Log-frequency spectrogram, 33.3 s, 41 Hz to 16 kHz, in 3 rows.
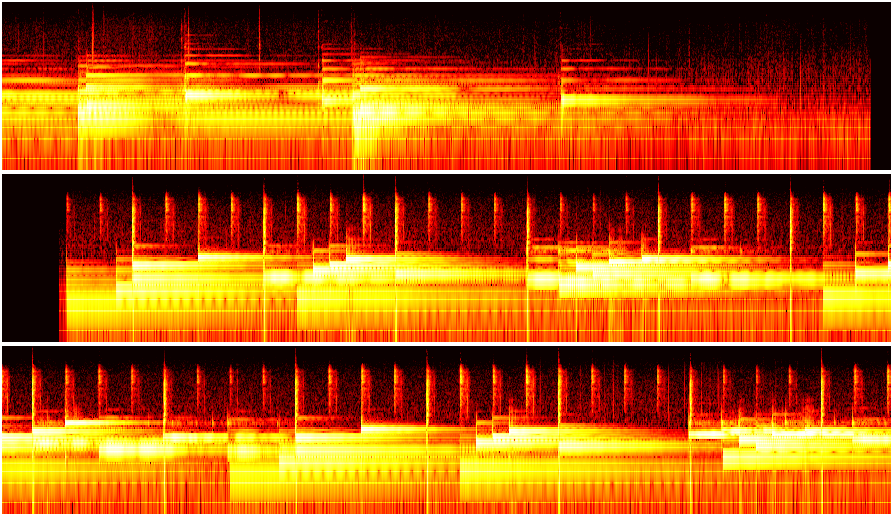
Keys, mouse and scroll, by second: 11.5 ctrl+alt+2, 11.7 ctrl+click, 16.5 ctrl+c, 16.7 ctrl+f, 25.1 ctrl+z.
